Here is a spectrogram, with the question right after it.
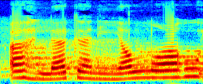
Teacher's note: اہلکنی اللہ یہاں پر لام اور کاف کی زبر کو لمبا نہیں کرنا اور آگے اس میں جلالہ پر کیا جائے گا کیونکہ اس سے پہلے یا کے اوپر زبر آ رہی ہے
